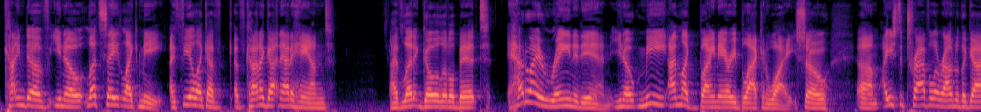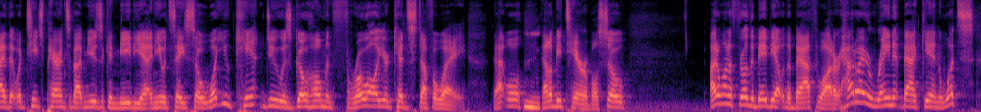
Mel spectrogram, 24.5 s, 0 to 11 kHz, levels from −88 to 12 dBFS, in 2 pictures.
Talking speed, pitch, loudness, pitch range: 250 wpm, 170 Hz, -19 LUFS, 150-195 Hz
